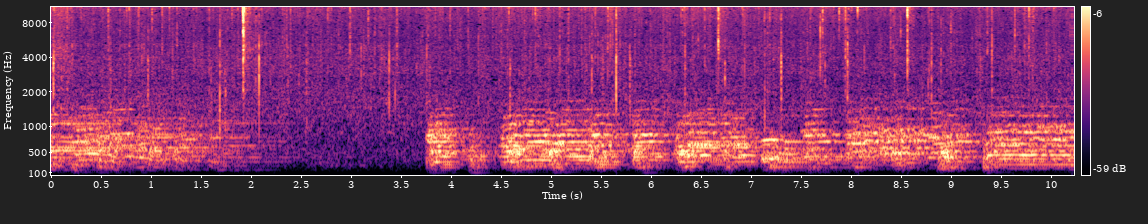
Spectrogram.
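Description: Heavy rain gives a steady, even hiss beneath muffled oldies music playing from another room that swells after a quieter opening stretch. Scattered sharp crackles and pops of a fire break through now and then.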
